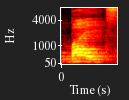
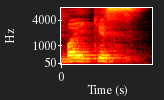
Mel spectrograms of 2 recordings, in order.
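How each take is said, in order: First: The final s follows k with no extra vowel. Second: An extra schwa vowel comes before the final s. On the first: The speaker calls it right. "عايز اقول دراجات بايكس" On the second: The speaker calls it wrong. "ما تحطش صوت الشوا في النص"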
